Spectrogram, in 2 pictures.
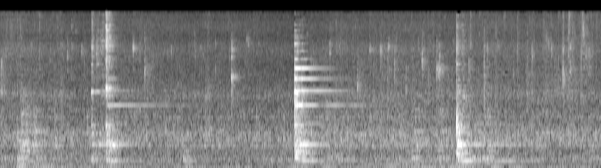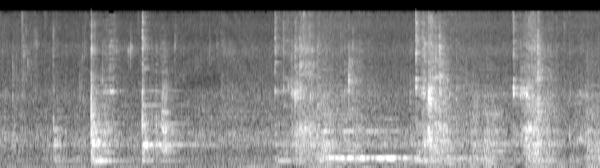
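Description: Kofta balls frying in hot oil in an aluminium kadai, a steady sizzle, while a metal spatula turns them, knocking against the pan about seven times with a short metallic ring each time.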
